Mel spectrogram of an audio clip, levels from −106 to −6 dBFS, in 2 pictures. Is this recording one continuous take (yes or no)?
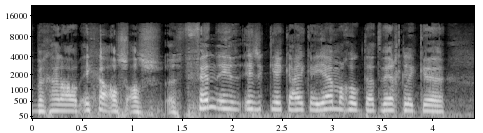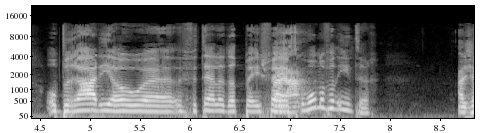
yes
